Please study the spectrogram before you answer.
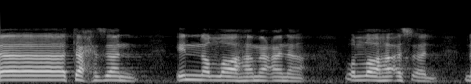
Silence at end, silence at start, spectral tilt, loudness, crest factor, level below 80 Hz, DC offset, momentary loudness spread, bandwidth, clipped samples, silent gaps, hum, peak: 0 s; 0 s; -7.5 dB/octave; -19 LUFS; 18 dB; -64 dBFS; under 0.1%; 16 LU; 5.8 kHz; under 0.1%; none; none; -2 dBFS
